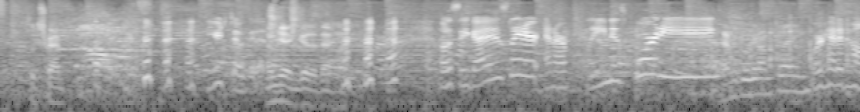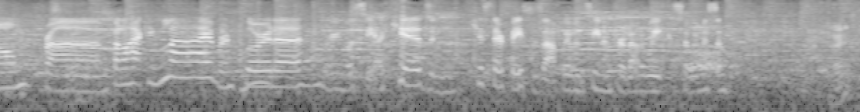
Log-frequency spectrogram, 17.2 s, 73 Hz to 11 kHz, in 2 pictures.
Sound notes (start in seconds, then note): 1.8 laughs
